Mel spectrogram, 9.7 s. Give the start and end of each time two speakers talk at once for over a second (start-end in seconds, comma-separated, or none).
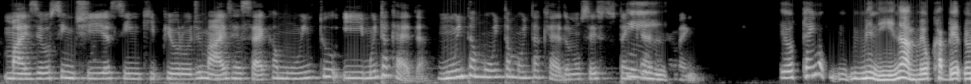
none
